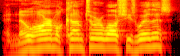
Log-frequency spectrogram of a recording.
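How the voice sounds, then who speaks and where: A man's voice: a little high, brisk, gravelly, voice pushed up. A man voicing a wary, principled outlaw lieutenant in a Western story, with guarded, earnest cowboy speech. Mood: reluctant, questioning.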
